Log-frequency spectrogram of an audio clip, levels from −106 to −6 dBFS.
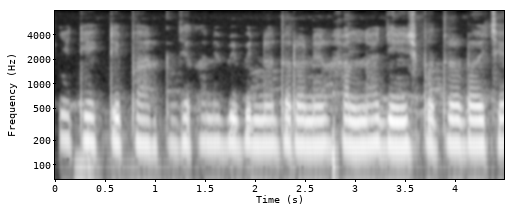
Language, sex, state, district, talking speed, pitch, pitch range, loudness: Bengali, female, Assam, Hailakandi, 120 wpm, 180 Hz, 175-185 Hz, -15 LUFS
